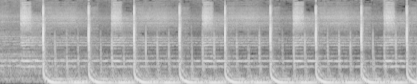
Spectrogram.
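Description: Techno track in a DJ mix: after a quieter build, a heavy kick drum drops in about half a second in and keeps a steady four-to-the-floor beat of about two kicks a second, with a sustained synth tone and short hi-hat ticks between the kicks.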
